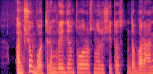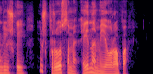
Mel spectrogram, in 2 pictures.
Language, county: Lithuanian, Kaunas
